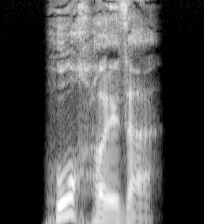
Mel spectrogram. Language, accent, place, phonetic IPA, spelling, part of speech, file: German, Germany, Berlin, [ˈhoːxˌhɔɪ̯zɐ], Hochhäuser, noun, De-Hochhäuser.ogg
- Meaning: nominative/accusative/genitive plural of Hochhaus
